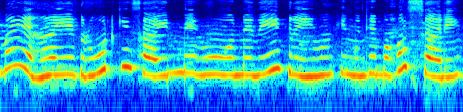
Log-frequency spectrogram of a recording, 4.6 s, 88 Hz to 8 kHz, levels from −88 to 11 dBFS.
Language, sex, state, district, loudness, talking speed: Hindi, female, Maharashtra, Mumbai Suburban, -15 LUFS, 220 wpm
